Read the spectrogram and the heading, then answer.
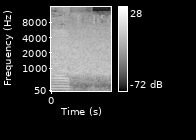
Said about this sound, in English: We'll do a crowd cheer for some headlines, and I'll find Matt Moore's article on that.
